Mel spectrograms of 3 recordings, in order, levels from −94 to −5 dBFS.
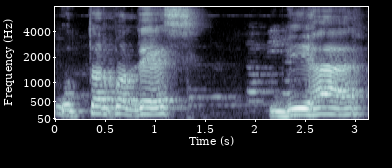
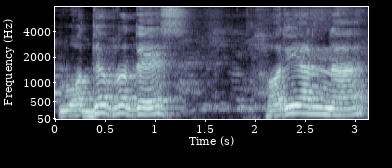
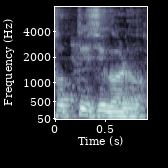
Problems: constant background noise, continuous background conversations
